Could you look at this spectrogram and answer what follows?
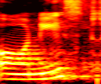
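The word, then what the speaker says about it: honest: Number 7 example, वंस again I would like to remind you here, in word ऑनेस्ट the letter H is silent, the ऑनेस्ट, means यहाँ पर द ऑनेस्ट नहीं बोलेंगे कभी भी हम, correct इसका pronounce क्या है, दी ऑनेस्ट।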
